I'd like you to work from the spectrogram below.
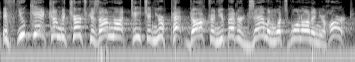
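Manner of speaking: preacher meddling with the flock, heated; fervent preaching. Acted. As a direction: press the point on the congregation. Preaching aside to congregation.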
